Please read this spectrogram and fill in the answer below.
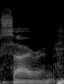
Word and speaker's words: Sirin: with your grief she Sirin I'm siren I like that they pronounce it that way the archon of song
